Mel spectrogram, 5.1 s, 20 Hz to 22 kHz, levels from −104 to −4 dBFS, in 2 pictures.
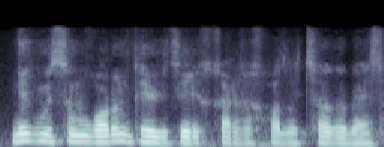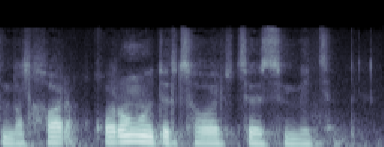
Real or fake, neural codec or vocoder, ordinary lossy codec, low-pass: fake; autoencoder, 48 kHz, 32 numbers a frame, DAC-VAE, trained on Japanese speech; MP3, 64 kbps; 10.8 kHz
